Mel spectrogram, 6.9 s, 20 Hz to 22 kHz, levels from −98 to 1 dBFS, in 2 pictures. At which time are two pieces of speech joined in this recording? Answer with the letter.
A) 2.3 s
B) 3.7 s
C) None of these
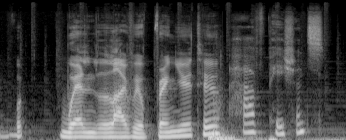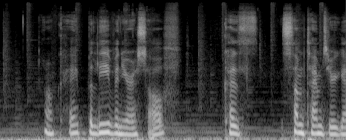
A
